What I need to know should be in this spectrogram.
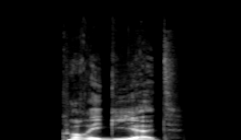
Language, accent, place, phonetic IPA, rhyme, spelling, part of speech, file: German, Germany, Berlin, [kɔʁiˈɡiːɐ̯t], -iːɐ̯t, korrigiert, verb, De-korrigiert.ogg
- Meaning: 1. past participle of korrigieren 2. inflection of korrigieren: third-person singular present 3. inflection of korrigieren: second-person plural present 4. inflection of korrigieren: plural imperative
